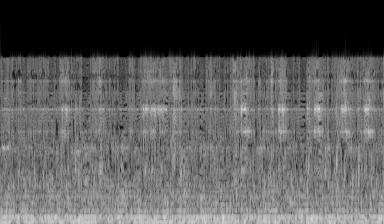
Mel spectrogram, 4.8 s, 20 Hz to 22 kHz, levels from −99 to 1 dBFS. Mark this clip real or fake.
fake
